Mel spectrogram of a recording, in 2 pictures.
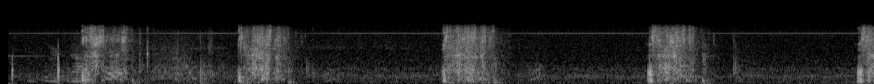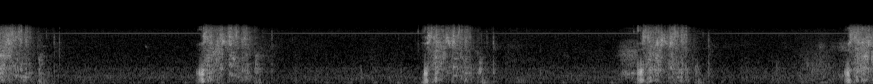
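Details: A pet dog that loves to sneeze, heard giving a series of eight sharp, breathy sneezes, one roughly every two seconds, each a short noisy burst with faint quiet gaps between.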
